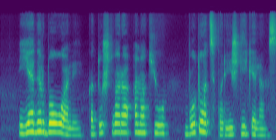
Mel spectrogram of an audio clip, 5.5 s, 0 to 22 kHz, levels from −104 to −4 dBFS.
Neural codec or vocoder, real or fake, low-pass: autoencoder, 48 kHz, 32 numbers a frame, DAC-VAE, trained on Japanese speech; fake; 14.4 kHz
